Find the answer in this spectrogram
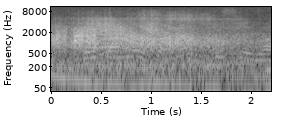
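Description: Rally car passing on a gravel stage: a low engine drone under a rush of gravel and dirt thrown up by the tyres as the car slides through a bend. The rush swells in the first second and then eases.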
